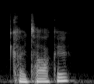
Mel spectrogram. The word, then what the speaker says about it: Kotaku: At the very last sentence, this is on Kotaku. – Yeah. – Is that how you say it? – Kotaku.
